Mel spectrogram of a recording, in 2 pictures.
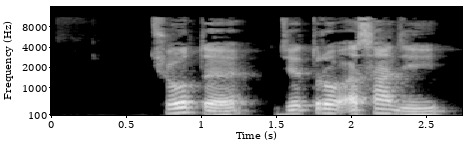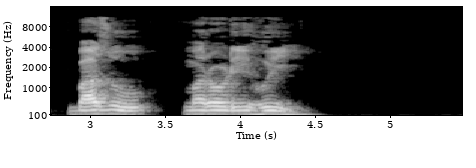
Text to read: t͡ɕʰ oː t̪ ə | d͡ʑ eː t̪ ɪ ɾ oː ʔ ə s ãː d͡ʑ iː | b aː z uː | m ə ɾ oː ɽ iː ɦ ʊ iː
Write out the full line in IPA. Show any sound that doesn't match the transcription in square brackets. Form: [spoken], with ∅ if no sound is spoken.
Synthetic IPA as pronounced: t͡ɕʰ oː t̪ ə | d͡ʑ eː t̪ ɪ ɾ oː ʔ ə s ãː d͡ʑ iː | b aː z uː | m ə ɾ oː ɽ iː ɦ ʊ iː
